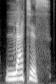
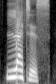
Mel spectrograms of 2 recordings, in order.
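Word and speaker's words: lattice: अब एक बहुत ही दिलचस्प शब्द आता है जिसका उच्चारण थोड़ा ट्रिकी हो सकता है। इसे हम कहते हैं लैटिस। मैं फिर से रिपीट करती हूं। एल ए टी टी आई सी ई लैटिस।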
